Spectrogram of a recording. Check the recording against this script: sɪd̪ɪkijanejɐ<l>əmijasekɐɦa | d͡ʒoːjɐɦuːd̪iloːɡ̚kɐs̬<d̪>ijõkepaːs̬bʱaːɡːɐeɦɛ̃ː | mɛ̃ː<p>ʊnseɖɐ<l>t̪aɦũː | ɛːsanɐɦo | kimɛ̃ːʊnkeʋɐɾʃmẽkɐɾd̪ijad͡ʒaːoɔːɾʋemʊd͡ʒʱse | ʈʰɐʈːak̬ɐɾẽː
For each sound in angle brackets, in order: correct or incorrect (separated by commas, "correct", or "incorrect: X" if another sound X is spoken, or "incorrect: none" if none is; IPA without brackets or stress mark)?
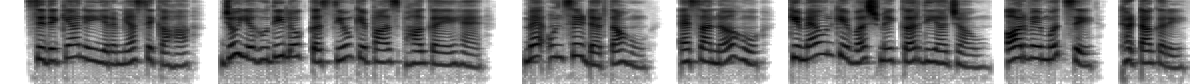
incorrect: ɾ, incorrect: t̪, incorrect: ʔ, incorrect: ɾ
